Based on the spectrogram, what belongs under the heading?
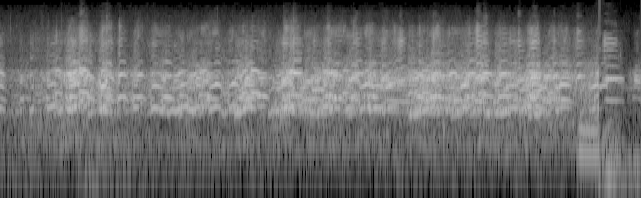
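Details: A flock of Canada geese passing over West Somerset near Exmoor on an autumn morning, late August to September; dense chorus of many overlapping honks, loud and continuous, ending with a sharp knock.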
